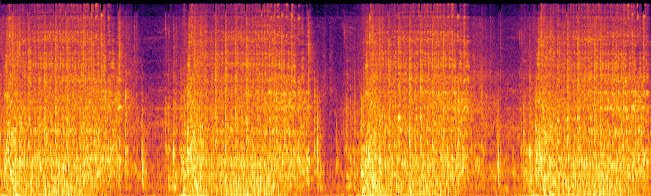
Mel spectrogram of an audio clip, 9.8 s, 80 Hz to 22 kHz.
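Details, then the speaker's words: Stihl Magnum BR800 two-stroke blower that owner says doesn't run right, at full throttle with choke off: surges roughly every two and a half seconds then drops out, sputtering unevenly on start-up. Mechanic thinks it may have been flooded. "you can do it okay oh there it is"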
